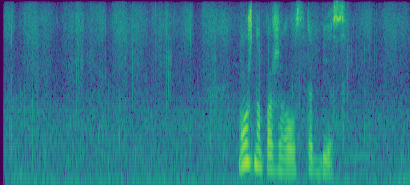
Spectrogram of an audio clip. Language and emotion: Russian, neutral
